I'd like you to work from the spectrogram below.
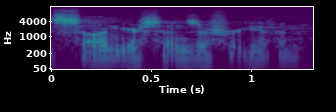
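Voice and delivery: soft, tender pronouncement; hushed. Acted. Jesus speaking gently to the paralyzed man, hushed and tender.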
